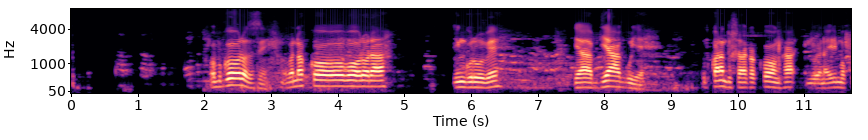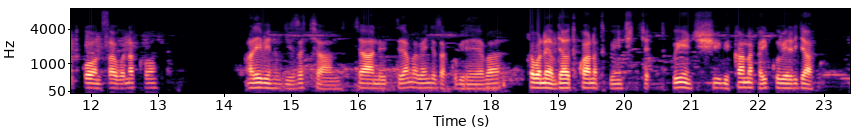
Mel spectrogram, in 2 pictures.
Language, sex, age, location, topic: Kinyarwanda, male, 18-24, Musanze, agriculture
